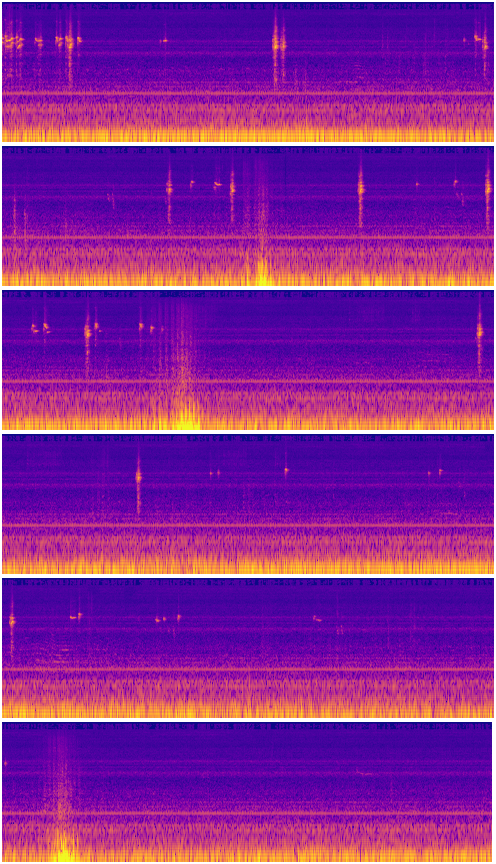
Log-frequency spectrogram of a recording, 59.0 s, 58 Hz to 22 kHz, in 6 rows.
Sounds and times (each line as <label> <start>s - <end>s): sandwich tern 0.0s - 1.7s
common tern 0.0s - 1.7s
barn swallow nest 0.0s - 25.0s
common tern 5.4s - 6.0s
sandwich tern 5.4s - 5.8s
common tern 9.2s - 9.9s
sandwich tern 9.4s - 9.8s
sandwich tern 18.9s - 19.7s
barn swallow nest 25.7s - 46.9s
common tern 28.5s - 29.4s
sandwich tern 29.1s - 29.4s
common tern 32.1s - 32.5s
common tern 38.0s - 41.4s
